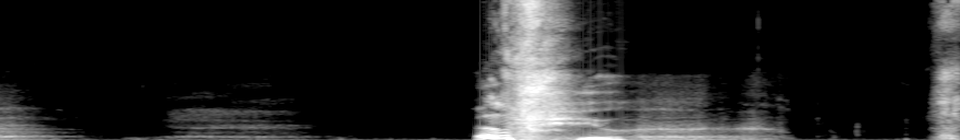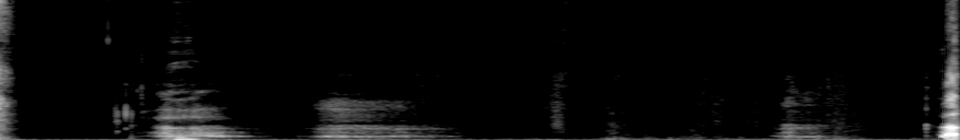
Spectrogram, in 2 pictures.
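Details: Allergic hay fever sneeze recorded very close to the mic, early in the season: sharp inhaled lead-in, one forceful sneeze, then softer breaths and sniffs.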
